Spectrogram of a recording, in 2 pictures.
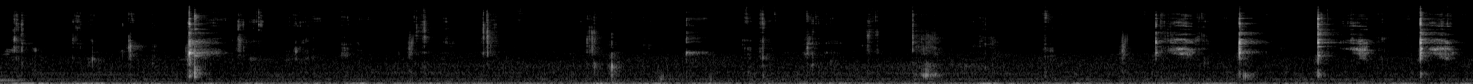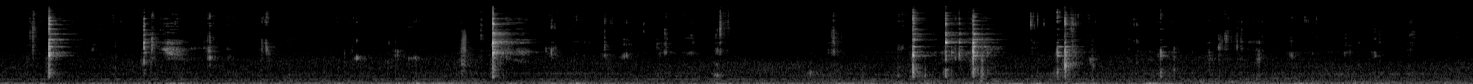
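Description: Close-miked chewing of mouthfuls of nasi lemak rice, with short, sharp clicks of a spoon and fork against the plate now and then.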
